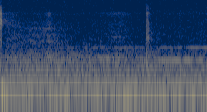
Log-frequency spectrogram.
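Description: A man sips a drink from a mug.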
